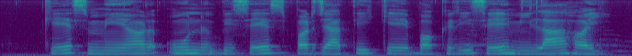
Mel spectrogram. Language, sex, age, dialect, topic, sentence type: Magahi, male, 56-60, Western, agriculture, statement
